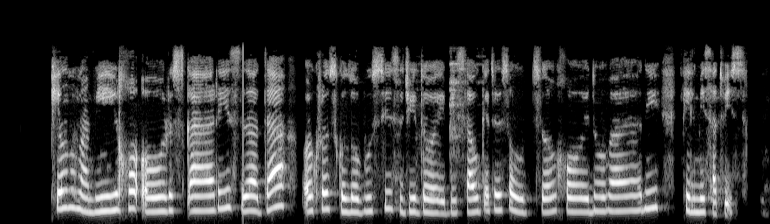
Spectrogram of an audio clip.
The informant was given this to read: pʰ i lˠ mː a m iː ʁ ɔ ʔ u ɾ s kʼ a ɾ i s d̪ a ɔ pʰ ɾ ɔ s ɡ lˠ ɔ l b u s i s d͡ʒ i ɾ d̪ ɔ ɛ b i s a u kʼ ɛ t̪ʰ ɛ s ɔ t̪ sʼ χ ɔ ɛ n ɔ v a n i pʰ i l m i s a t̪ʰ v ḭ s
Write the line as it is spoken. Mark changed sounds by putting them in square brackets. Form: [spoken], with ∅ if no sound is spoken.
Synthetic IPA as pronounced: pʰ i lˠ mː a m iː ʁ ɔ ʔ [ɔ] ɾ s kʼ a ɾ i s d̪ a ɔ [kʰ] ɾ ɔ s ɡ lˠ ɔ [∅] b u s i s d͡ʒ i ɾ d̪ ɔ ɛ b i s a u kʼ ɛ t̪ʰ ɛ s ɔ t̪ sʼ χ ɔ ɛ n ɔ v a n i pʰ i l m i s a t̪ʰ [w] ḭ s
